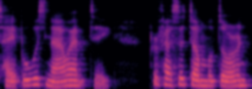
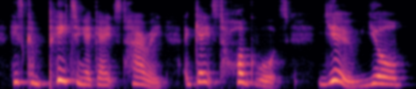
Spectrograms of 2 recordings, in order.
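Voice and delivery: loud angry accusation; spat out; 4 semitones higher, 9 dB louder than usual. A narrator's reading. Boy accusing his friend of disloyalty to school, spitting. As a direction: spit out each charge, higher and louder. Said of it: "spat Ron".

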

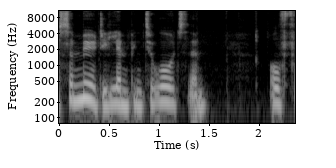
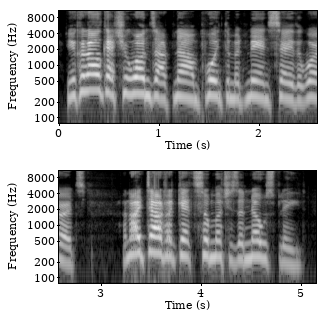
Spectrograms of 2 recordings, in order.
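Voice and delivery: loud, forceful lecturing voice, raised pitch; gruff teacher Moody; 4 semitones higher, 14 dB louder than usual. A narrator's reading. Moody warns his class about the killing curse, loud and forceful. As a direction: drive it at a whole class.

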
